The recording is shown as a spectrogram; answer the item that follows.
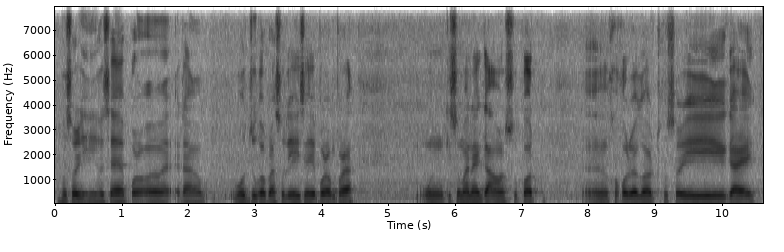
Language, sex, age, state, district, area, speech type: Assamese, male, 18-30, Assam, Jorhat, urban, spontaneous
